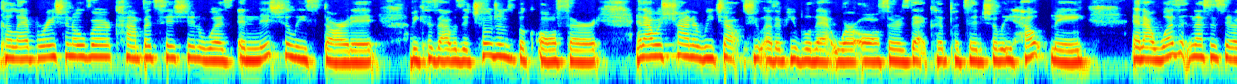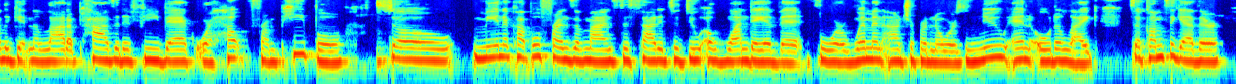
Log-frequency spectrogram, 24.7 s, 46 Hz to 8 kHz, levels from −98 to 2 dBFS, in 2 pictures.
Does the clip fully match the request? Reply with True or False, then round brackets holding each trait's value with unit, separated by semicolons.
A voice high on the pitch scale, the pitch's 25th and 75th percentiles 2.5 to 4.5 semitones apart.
True (200 Hz; 3.4 semitones)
